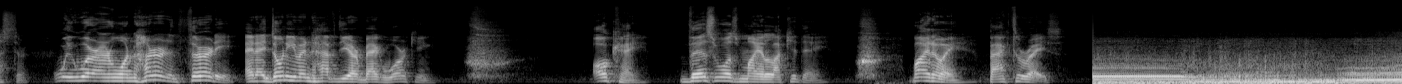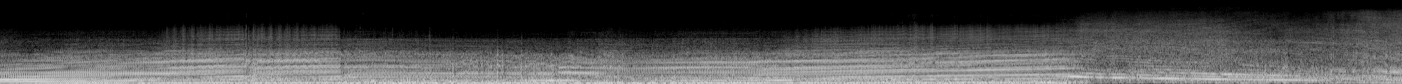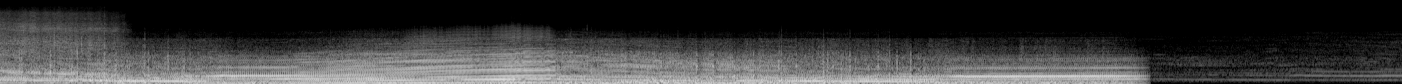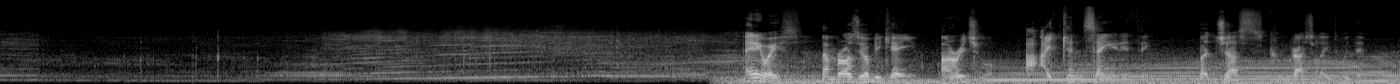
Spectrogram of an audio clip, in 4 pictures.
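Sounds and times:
motorcycle engine revving: 11.0 - 56.0.

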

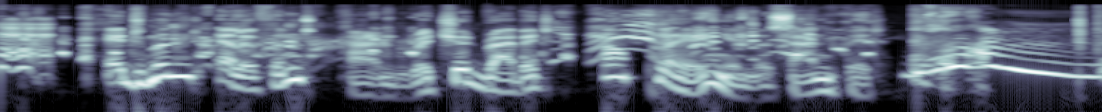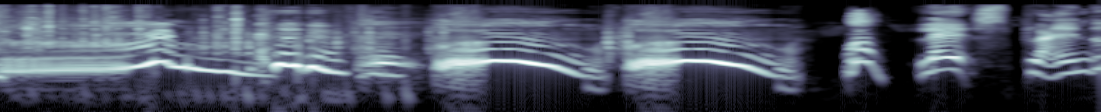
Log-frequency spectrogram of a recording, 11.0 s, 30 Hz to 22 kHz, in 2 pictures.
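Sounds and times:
children giggling: 0.0 - 5.0, 5.8 - 9.4
cartoon children imitating engines: 4.5 - 9.9.

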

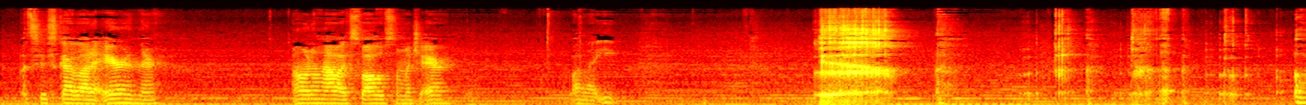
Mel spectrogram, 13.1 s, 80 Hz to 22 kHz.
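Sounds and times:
woman burping: 8.2 - 13.0
cough: 10.8 - 12.4.

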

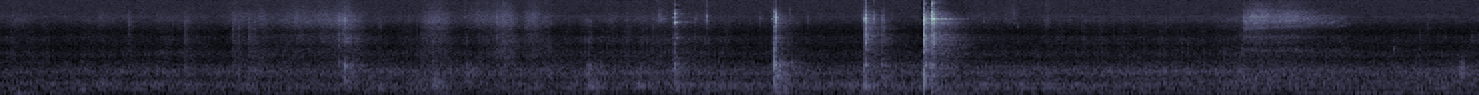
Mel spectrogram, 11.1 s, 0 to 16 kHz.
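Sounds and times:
soft footsteps on wooden floor: 0.0 - 4.9.

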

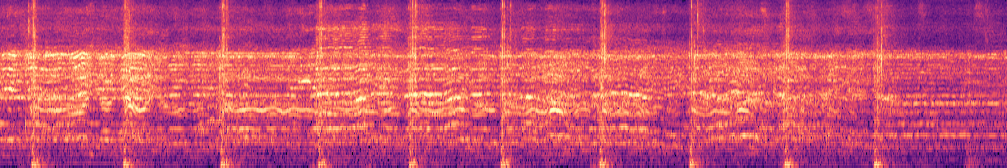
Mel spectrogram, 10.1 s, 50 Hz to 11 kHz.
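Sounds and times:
men singing in unison: 0.0 - 10.0
beat-keeping thump: 0.2 - 10.0.

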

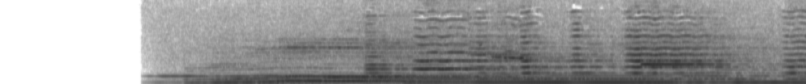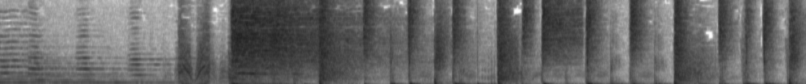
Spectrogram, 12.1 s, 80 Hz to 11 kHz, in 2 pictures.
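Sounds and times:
bowed string notes: 2.8 - 8.7.

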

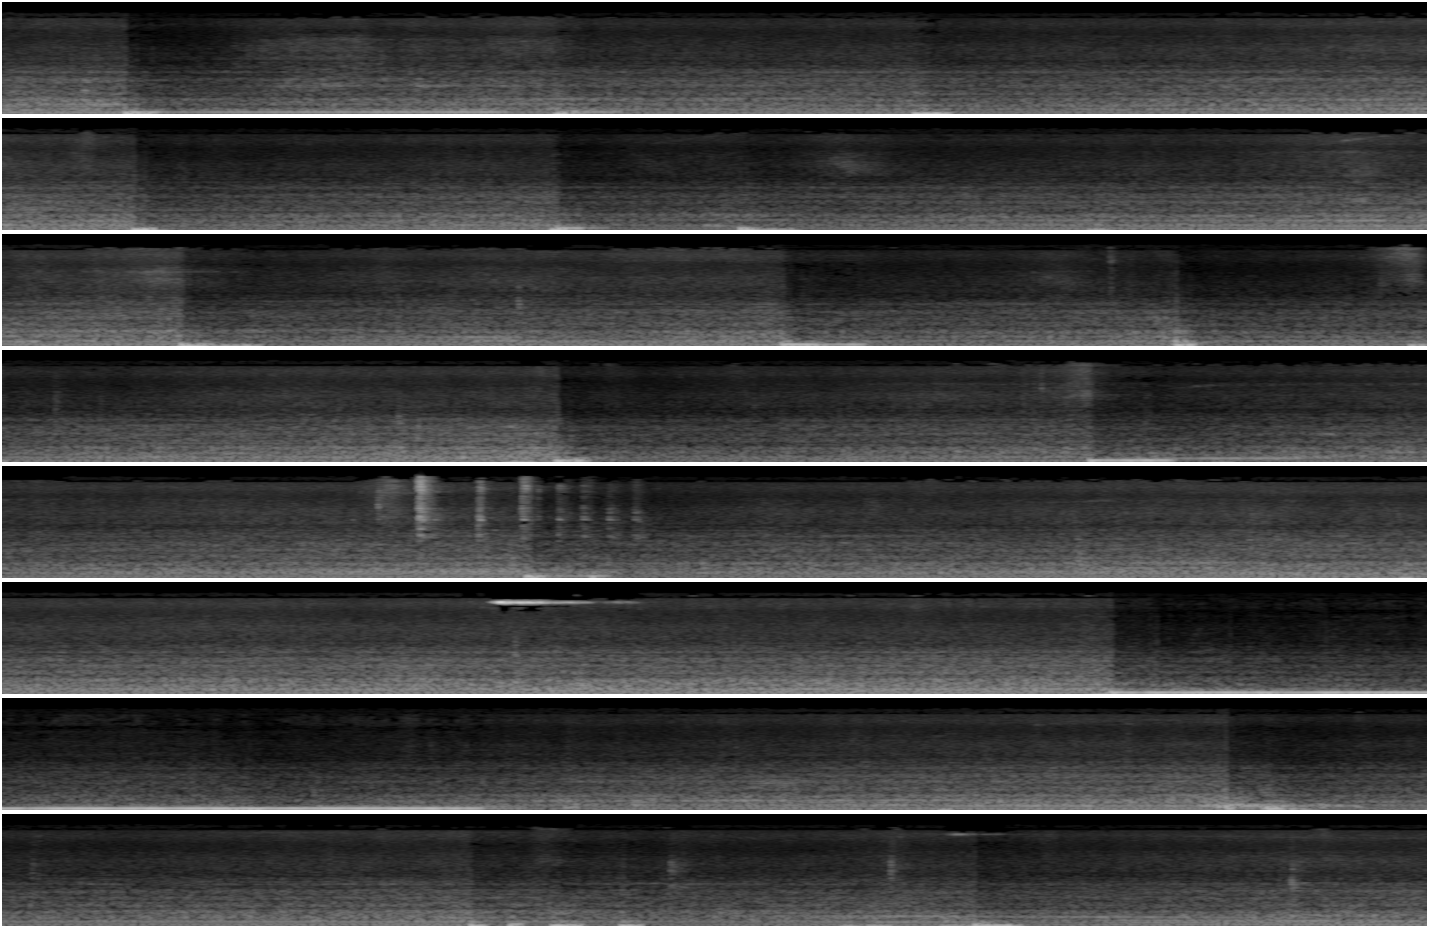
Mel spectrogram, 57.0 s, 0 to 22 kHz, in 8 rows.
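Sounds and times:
loud deep rumble: 0.0 - 11.9, 12.6 - 28.6, 38.6 - 57.0
car engine and tyres rumbling: 0.0 - 57.0
heavy low thumps: 0.5 - 1.1, 9.8 - 11.2, 18.0 - 18.7, 20.0 - 20.5, 48.8 - 49.7.

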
